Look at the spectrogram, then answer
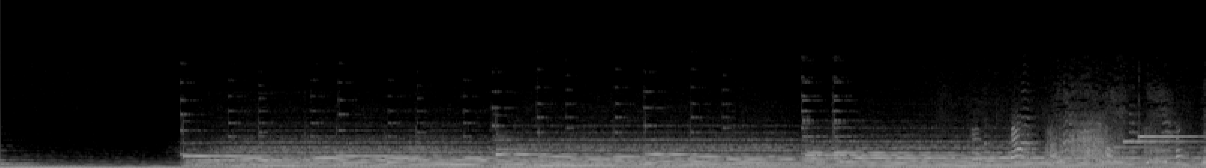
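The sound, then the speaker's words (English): An alarm sound effect signalling a special announcement: a loud, sustained, buzzy electronic tone that jumps to a new pitch in three abrupt steps, with a short hissy burst near the end. “sound the alarm!”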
